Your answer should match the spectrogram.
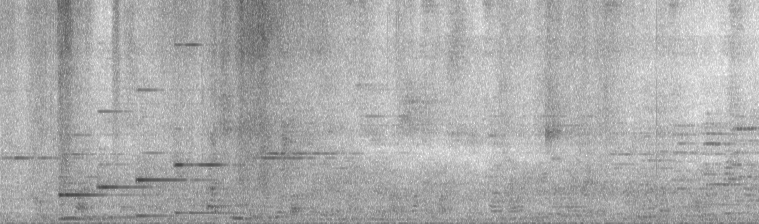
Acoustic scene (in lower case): subway station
